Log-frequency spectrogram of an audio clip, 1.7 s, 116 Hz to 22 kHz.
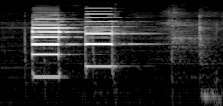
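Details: Child on nasal CPAP/BiPAP via Hamilton T1 ventilator with nasal interface and bonnet: two loud high-pitched alarm tones in quick succession, high-flow warning from a large leak.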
